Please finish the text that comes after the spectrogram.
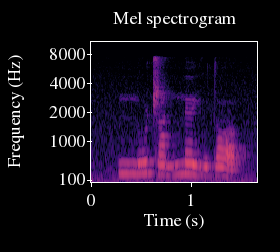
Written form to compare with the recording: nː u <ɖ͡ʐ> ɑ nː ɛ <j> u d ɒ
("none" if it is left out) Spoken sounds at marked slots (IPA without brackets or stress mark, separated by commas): ɖ͡ʐ, j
